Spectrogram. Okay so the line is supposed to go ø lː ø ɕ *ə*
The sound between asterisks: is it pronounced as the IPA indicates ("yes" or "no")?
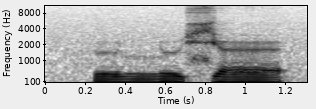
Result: no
